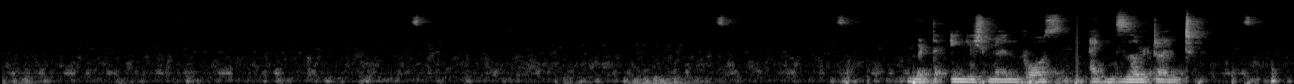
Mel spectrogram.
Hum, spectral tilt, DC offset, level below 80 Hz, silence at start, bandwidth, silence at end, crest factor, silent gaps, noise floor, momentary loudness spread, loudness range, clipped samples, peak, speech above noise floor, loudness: none; -5 dB/octave; under 0.1%; -44 dBFS; 0.05 s; 12.5 kHz; 0.05 s; 24 dB; none; -56 dBFS; 27 LU; 22 LU; under 0.1%; -6 dBFS; 32 dB; -27 LUFS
